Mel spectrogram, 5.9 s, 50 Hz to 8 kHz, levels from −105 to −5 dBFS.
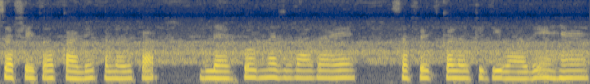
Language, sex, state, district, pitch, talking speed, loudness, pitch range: Hindi, female, Maharashtra, Mumbai Suburban, 210 Hz, 160 wpm, -18 LUFS, 200-215 Hz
